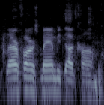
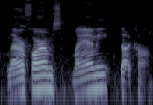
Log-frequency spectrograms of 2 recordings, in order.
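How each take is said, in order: First: It is said at a faster pace. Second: It is said at a slower pace.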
